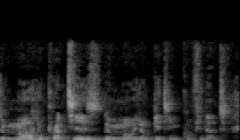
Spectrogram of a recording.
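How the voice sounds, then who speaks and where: A somewhat breathy voice with a French accent comes through with audible room echo. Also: man. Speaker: life coach and yoga instructor. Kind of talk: solo podcast monologue. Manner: halting.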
